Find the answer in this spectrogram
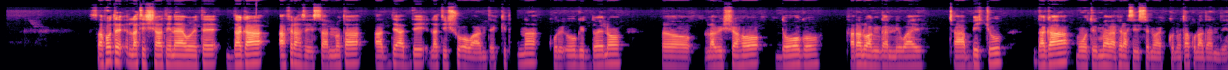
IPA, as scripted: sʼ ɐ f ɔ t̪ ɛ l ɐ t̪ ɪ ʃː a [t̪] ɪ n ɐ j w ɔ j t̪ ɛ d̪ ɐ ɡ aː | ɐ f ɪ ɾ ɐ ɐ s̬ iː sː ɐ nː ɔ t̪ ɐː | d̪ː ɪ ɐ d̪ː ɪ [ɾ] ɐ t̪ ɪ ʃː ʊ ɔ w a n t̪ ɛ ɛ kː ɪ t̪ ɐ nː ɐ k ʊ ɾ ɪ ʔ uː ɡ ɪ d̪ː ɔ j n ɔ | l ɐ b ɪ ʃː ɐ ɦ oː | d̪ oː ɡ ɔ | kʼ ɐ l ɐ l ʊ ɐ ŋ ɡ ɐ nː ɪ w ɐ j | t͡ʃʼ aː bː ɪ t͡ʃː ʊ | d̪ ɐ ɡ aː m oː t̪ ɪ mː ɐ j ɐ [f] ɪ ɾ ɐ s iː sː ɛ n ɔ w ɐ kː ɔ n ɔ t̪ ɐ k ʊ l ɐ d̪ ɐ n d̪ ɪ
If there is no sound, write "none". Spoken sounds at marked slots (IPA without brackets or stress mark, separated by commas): t̪, l, f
